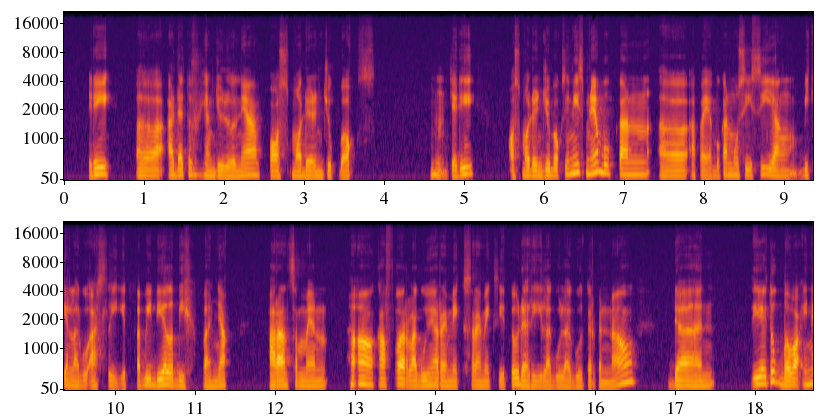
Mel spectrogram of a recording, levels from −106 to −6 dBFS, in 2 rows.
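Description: A recording of speech, with no technical fault to be heard anywhere in it. Nothing in the audio calls for a time stamp or a cause.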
